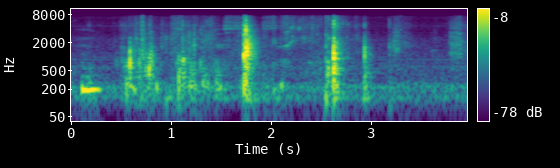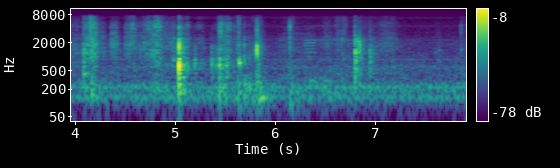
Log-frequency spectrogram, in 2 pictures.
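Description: Paperback picture books being handled: pages flipped and rustling, and a thin book slid and laid onto a wooden table and patted flat, with several sharp taps, the loudest about two seconds in.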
